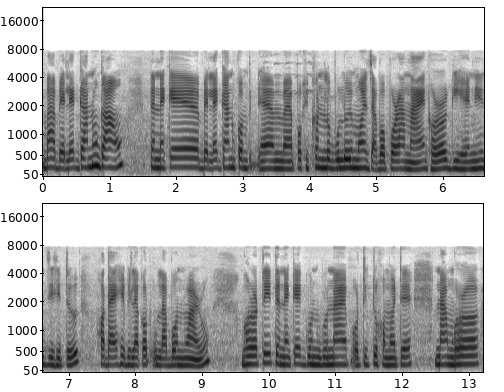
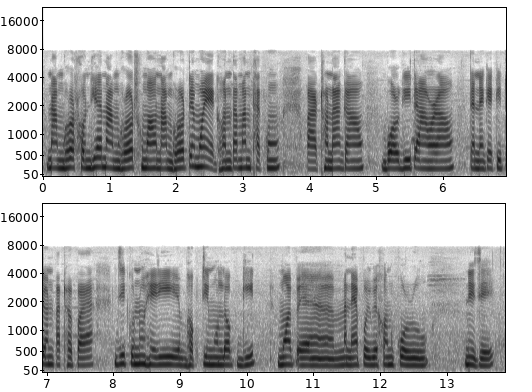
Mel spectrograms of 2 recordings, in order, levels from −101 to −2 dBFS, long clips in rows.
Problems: constant background noise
